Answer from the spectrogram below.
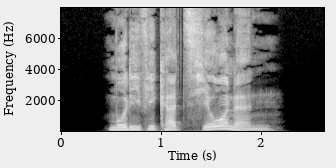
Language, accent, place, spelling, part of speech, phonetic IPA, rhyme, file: German, Germany, Berlin, Modifikationen, noun, [modifikaˈt͡si̯oːnən], -oːnən, De-Modifikationen.ogg
- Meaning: plural of Modifikation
